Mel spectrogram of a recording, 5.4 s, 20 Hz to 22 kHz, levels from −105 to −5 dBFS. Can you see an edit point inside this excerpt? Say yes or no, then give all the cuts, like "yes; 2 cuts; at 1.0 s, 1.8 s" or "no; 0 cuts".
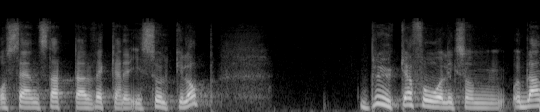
yes; 1 cut; at 1.2 s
